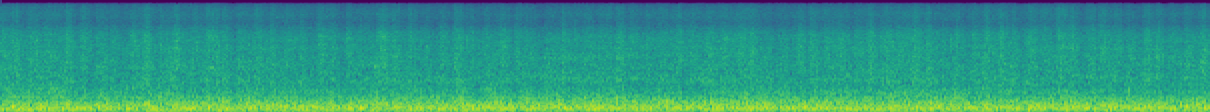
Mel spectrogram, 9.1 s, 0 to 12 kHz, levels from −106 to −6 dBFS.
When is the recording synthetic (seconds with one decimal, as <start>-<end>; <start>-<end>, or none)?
none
